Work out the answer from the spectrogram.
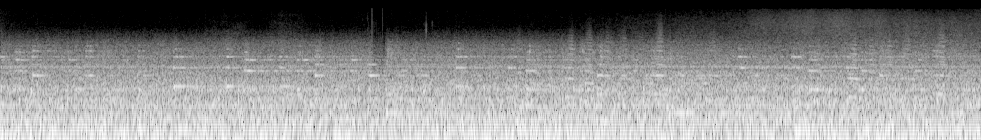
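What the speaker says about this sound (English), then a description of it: "It just goes from Illumina to Concrete Oasis and back again. That's all this train does." A video game train shuttles between two stations, a steady, even rolling rumble with faint rhythmic clicking that holds at one level throughout, with no voices over it.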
